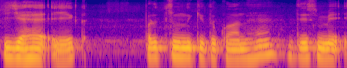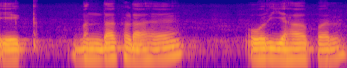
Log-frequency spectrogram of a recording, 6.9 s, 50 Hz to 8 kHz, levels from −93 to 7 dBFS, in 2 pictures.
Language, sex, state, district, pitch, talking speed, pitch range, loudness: Hindi, male, Haryana, Jhajjar, 110 Hz, 110 wpm, 105-115 Hz, -17 LUFS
